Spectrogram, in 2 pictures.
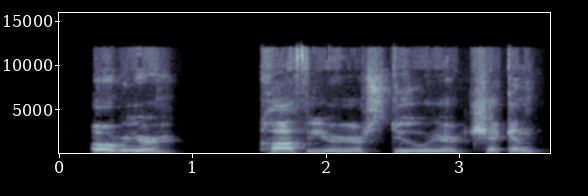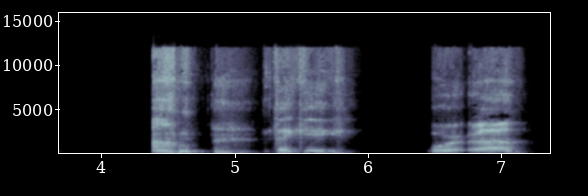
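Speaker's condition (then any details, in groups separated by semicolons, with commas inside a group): Cerebral palsy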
